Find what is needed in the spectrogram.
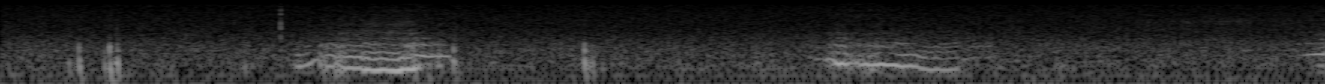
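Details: Female cat asleep, snoring loudly enough to wake her owner: soft, low rumbling snores, about two breaths heard, with quiet background hiss.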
